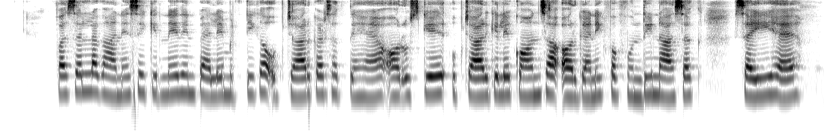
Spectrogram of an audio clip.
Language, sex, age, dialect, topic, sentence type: Hindi, female, 18-24, Garhwali, agriculture, question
